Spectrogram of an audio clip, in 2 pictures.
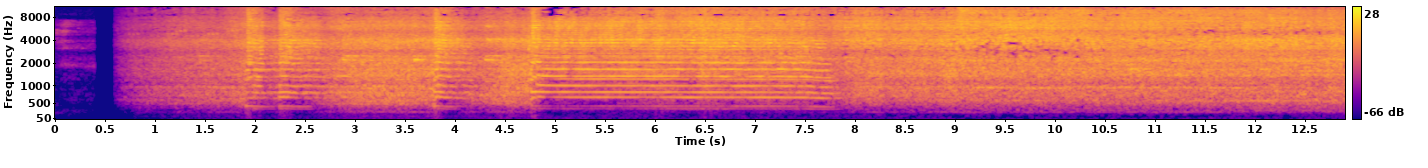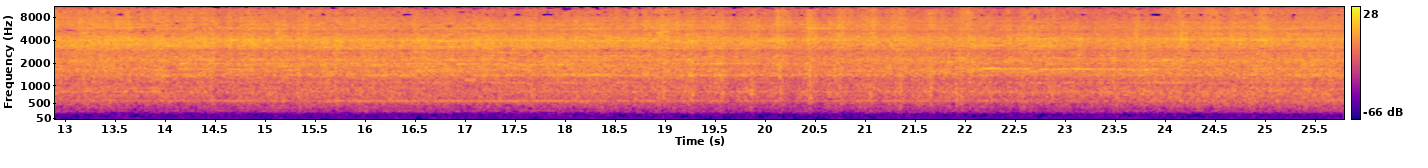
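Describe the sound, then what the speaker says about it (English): A train sounds several horn blasts, then rolls past with a steady, loud rumble on the rails that continues for about twenty seconds. "that's nice equipment coming in here on this train"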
